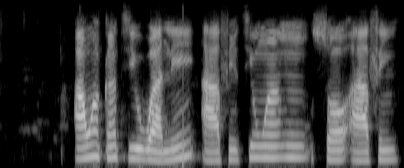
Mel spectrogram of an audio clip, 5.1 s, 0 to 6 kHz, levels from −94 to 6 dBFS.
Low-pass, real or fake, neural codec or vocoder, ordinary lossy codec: 5.4 kHz; real; none; none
